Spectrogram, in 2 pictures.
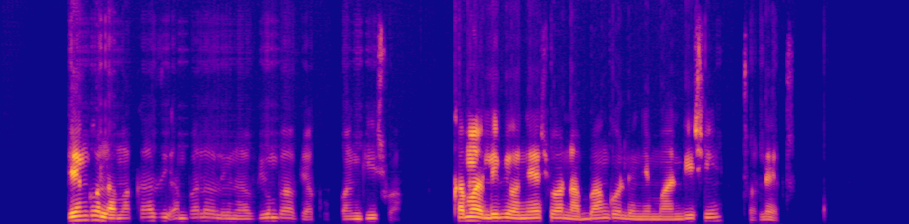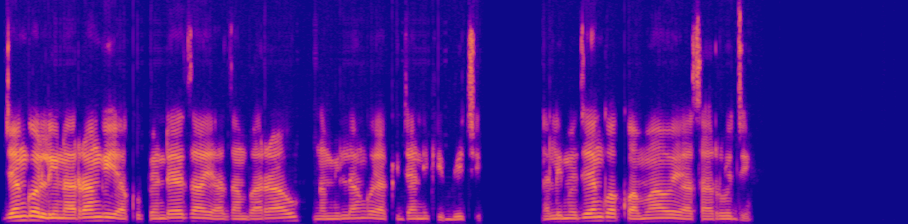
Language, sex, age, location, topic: Swahili, male, 25-35, Nairobi, finance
